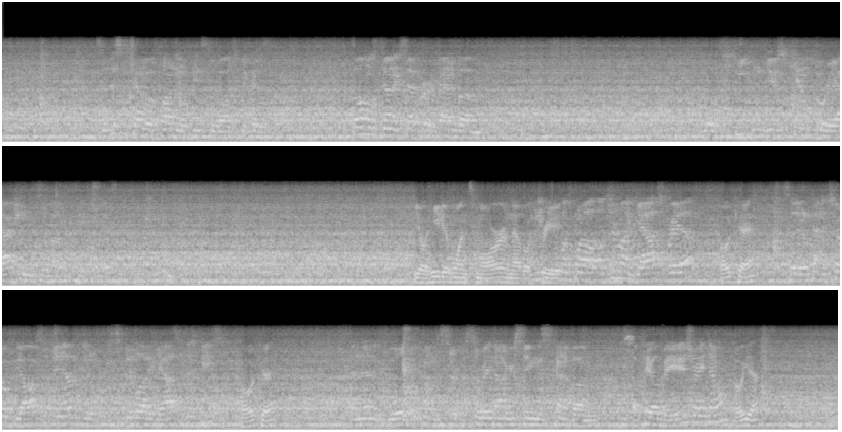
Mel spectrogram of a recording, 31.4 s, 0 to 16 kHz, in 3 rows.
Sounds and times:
Speech: 0:01.2 - 0:03.4, 0:04.4 - 0:06.1, 0:08.8 - 0:12.6, 0:15.6 - 0:24.4, 0:25.3 - 0:30.5.

